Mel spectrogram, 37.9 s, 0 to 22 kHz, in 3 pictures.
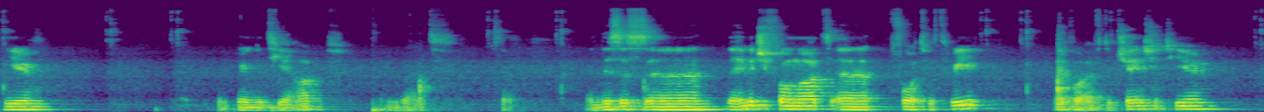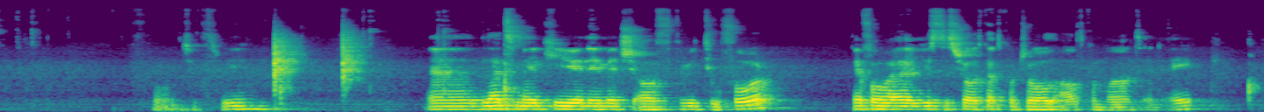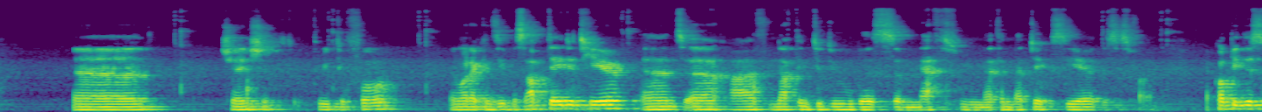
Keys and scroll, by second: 13.7 4, 15.0 shift+3, 24.3 ctrl+alt+super+a.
